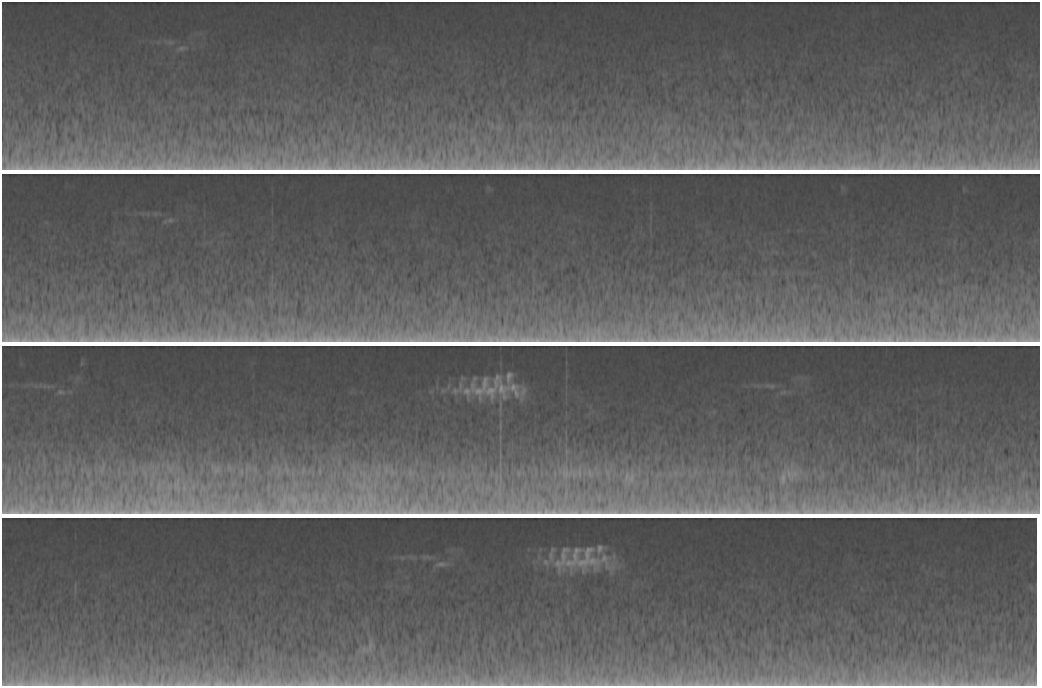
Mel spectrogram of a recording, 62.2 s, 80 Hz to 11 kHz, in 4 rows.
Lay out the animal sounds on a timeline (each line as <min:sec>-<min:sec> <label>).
0:02.0-0:03.1 Black-throated Green Warbler (Setophaga virens)
0:17.3-0:18.5 Black-throated Green Warbler (Setophaga virens)
0:26.8-0:28.0 Hermit Thrush (Catharus guttatus)
0:31.1-0:32.4 Black-throated Green Warbler (Setophaga virens)
0:37.5-0:39.0 Yellow-rumped Warbler (Setophaga coronata)
0:42.1-0:43.3 Black-throated Green Warbler (Setophaga virens)
0:52.4-0:53.6 Black-throated Green Warbler (Setophaga virens)
0:54.3-0:56.0 Yellow-rumped Warbler (Setophaga coronata)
